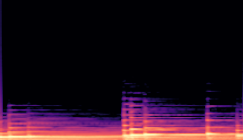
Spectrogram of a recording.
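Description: Slow, gentle piano music. A chord is struck and left to ring, then a few new notes come in a little over a second later.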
